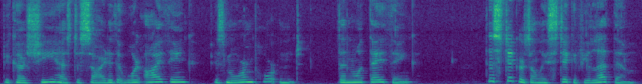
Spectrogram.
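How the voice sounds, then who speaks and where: A woman voicing a large, gentle bearded craftsman in a storybook, slow, thoughtful and reassuring. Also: medium pitch, vocal fry, slightly rough. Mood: tender.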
